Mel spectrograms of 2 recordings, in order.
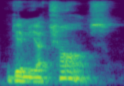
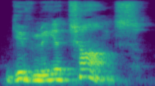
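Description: First: The V sound before 'me' is dropped. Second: The V sound before 'me' is pronounced.

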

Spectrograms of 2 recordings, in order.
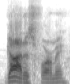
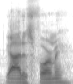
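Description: First: It is said forcefully, with strong conviction. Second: It is said in a plain, casual way. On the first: "Now let's say it like we mean it" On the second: "Say that with me"

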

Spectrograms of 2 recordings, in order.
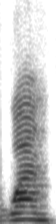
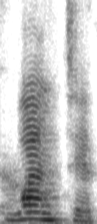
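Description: First: The ending is a bare t sound, no syllable. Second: The ending is an extra syllable, id. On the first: The speaker calls it wrong. "no lo puede poner want, ch" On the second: The speaker calls it right. "Ahí sí tiene que pronunciarlo con id"

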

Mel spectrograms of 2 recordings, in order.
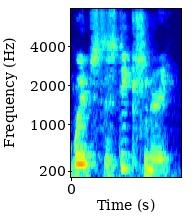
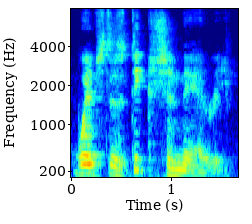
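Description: First: It is said the British way, syllables merged. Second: It is said the American way, every syllable.

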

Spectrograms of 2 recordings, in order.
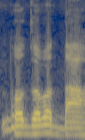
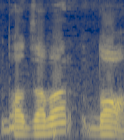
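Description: First: The final vowel is a thin, open 'aa' sound. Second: The final vowel is thick, heavy and rounded. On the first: The speaker calls it wrong. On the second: The speaker calls it right.

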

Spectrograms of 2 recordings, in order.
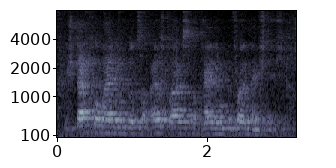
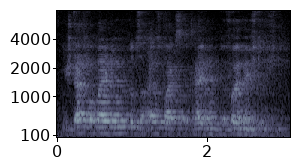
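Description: Both takes have the same delivery.

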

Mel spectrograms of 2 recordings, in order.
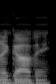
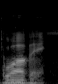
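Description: First: The middle consonant is said as plain g. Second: The middle consonant is said as gw. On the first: The speaker calls it right. "not agave" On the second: The speaker calls it wrong. "I kept saying it guave"

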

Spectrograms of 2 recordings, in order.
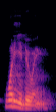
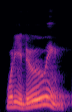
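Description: First: The voice falls at the end. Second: The voice rises at the end. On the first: The speaker calls it right. "normally the intonation goes down. So it should be" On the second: The speaker calls it wrong. "This is incorrect"

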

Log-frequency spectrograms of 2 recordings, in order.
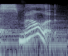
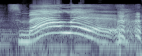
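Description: First: It is said with a standard pronunciation. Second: It is said with a strong foreign accent. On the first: "원래" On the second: "근데"

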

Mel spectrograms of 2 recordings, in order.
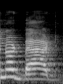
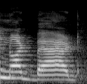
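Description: First: It is said in a bright, positive tone. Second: It is said in a flat, doubtful tone. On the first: Everything is good. "कुछ अच्छे situations में आप बोल रहे हैं not bad, everything is good" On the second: Something is not really good. "it means something is not really good"

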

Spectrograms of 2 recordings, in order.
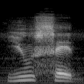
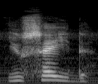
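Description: No difference in how they are said.

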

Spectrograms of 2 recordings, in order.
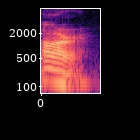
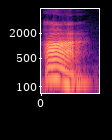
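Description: First: It ends with an audible r sound. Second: It is a pure ah with no r. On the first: "в американском иногда просто добавляют Р" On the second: "британский вариант чистый А"

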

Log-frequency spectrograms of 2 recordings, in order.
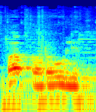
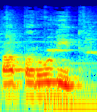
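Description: First: The stress falls on the first syllable of rulit. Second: The stress falls on the second syllable of rulit. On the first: "я привык говорить" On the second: "ставить ударение на второй слог"

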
